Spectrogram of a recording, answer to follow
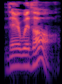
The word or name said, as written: therewithal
